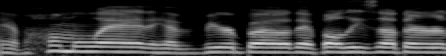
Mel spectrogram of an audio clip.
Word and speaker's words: Vrbo: It's now Verbbo, capital V, lowercase RBO. Right. And the official decree on pronunciation, it is verbbo.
